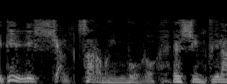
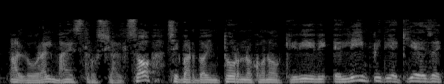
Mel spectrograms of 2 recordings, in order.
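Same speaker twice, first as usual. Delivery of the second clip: plain reading voice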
